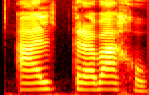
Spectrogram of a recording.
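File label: Spanish, to the work place, female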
